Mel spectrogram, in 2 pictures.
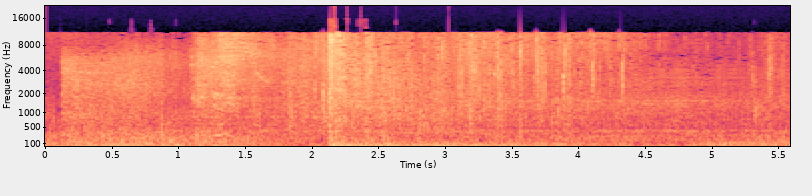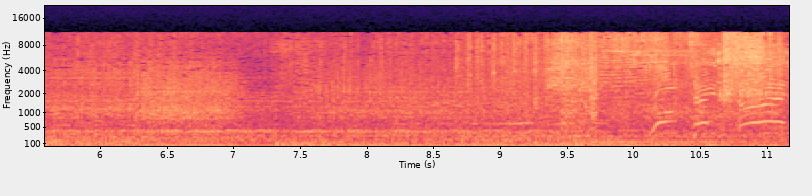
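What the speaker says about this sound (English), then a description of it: "Another explosion." Explosions rumble through a chaotic battle in the video game Horizon, with a loud boom near the start and mechanical clanking and ratcheting going on throughout, dense and close.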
